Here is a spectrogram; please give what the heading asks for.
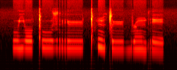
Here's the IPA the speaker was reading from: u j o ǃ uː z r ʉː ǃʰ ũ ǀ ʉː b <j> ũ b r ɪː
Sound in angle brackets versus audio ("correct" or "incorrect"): incorrect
